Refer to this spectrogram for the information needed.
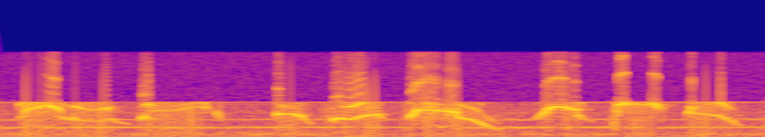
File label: Low Pass Speech; signals and systems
